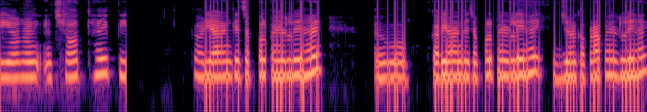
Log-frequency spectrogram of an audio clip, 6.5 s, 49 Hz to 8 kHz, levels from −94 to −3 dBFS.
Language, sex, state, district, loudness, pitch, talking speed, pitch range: Maithili, female, Bihar, Samastipur, -25 LUFS, 250 Hz, 110 wpm, 235-265 Hz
